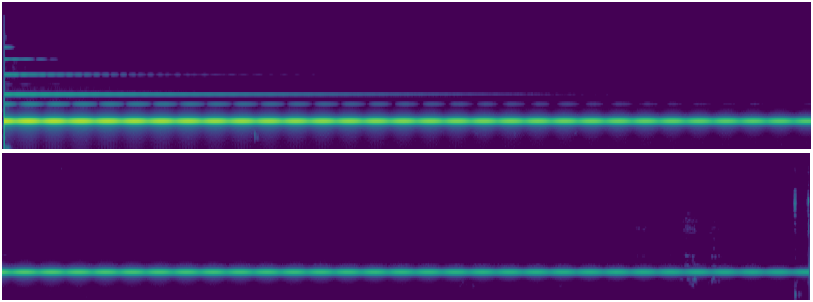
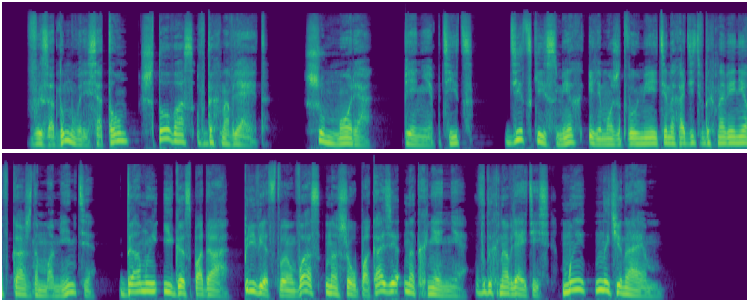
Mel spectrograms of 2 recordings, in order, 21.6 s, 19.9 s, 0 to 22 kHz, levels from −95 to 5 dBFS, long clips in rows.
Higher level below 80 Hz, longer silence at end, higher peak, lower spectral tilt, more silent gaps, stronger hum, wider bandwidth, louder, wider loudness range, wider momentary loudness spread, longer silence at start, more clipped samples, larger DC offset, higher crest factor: second, -74 dBFS vs -56 dBFS; second, 0 s vs 1.15 s; second, -6 dBFS vs 0 dBFS; second, 3.5 dB/octave vs -5 dB/octave; second, none vs 3.84-4.03 s, 5.26-5.31 s, 6.63-6.71 s; neither; second, 3.7 kHz vs 17 kHz; about the same, -19 LUFS vs -18 LUFS; first, 24 LU vs 4 LU; first, 24 LU vs 10 LU; second, 0 s vs 0.35 s; neither; neither; about the same, 14 dB vs 18 dB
